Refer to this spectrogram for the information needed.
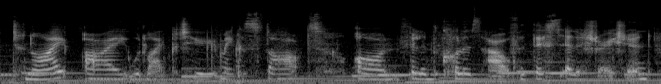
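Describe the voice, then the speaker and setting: A young woman with a sniffly head cold chats in a soft, half-whispered ramble as she tidies her small home art studio. Her voice sits a little high and has a gravelly edge. Music plays clearly behind her. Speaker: artist vlogger. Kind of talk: casual studio vlog chat.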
